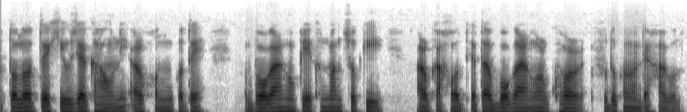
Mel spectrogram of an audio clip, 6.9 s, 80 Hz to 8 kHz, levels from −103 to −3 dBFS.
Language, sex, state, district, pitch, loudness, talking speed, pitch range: Assamese, male, Assam, Sonitpur, 105 Hz, -21 LUFS, 165 wpm, 100-110 Hz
